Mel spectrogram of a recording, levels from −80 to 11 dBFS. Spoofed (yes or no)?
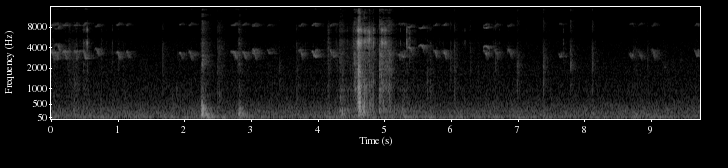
yes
